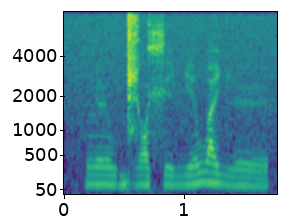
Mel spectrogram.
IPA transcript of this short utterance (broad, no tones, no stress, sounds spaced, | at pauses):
l ʏː w d͡ʑ ɔ xʲ ʌ ʎ e w a ʎ ʏː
